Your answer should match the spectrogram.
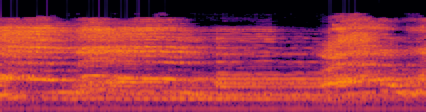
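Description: A toddler girl's high, drawn-out wailing cry over background music.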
